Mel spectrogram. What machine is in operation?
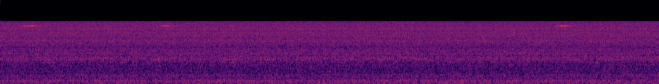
pump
